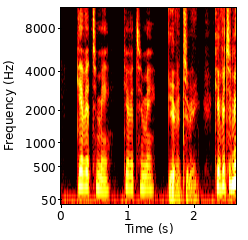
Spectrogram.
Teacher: when you say to in this context it almost sounds like a soft R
